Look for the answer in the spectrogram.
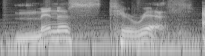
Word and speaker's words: Minas Tirith: Look no further than, and I had to look up the pronunciation, Minas Tirith.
